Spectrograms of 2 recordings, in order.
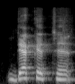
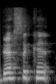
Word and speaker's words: desiccant: So she just put one of these little decadent, is that how you say it? Desiccant? That's silicone gel. She calls it a desiccant. That's what she called it. I don't know what that's silicone. It's not. It's a desiccant.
